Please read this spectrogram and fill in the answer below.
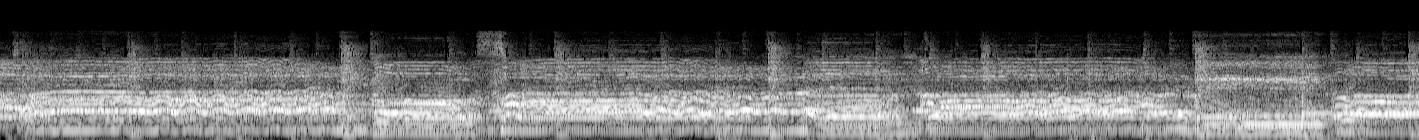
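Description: Two women's voices singing long held notes in harmony with a wavering vibrato, over instrumental backing, in a live amplified performance. The notes come in phrases with short breaths between them.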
